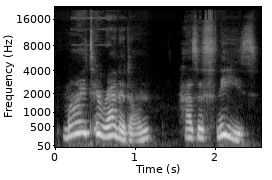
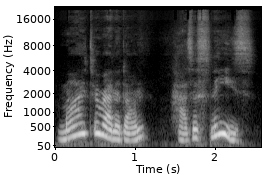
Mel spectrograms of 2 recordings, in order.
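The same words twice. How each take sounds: The two takes are said the same way.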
